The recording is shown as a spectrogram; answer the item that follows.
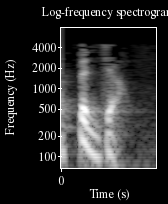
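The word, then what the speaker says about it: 苯教: 他们的民间宗教叫笨教，不是很笨的笨，但音是一样的，就叫笨教。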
